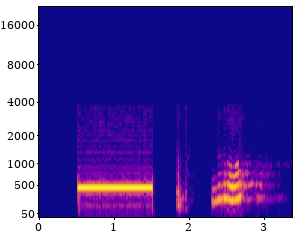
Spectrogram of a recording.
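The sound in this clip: A telephone ringing on a call: one steady buzzing ring tone about a second long, followed by a short spoken answer.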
